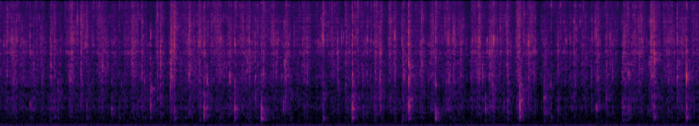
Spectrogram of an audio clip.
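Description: A hollow, clear plastic water bottle with a blue label is squeezed and crinkled by hand. The result is a steady stream of bright, dry crackles and sharp plastic clicks with very little low end.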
